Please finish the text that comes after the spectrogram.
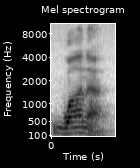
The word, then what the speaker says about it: wanna: Eles vão pronunciar o want mais o to como wanna.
